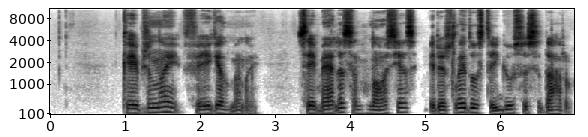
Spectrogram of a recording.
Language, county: Lithuanian, Marijampolė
